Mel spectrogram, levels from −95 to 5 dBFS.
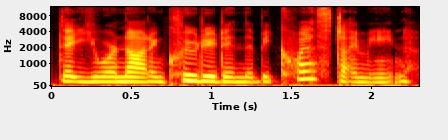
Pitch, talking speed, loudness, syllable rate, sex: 210 Hz, 260 wpm, -17 LUFS, 6.5 syllables/s, female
